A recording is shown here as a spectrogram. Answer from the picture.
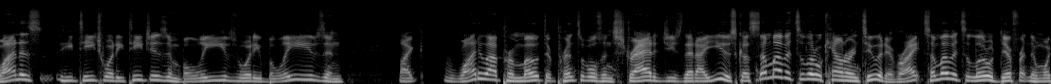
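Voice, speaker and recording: A fairly high-pitched man with an American accent, very fast and with lively intonation, on a very clean recording with a silent background. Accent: Southern US accent, noticeable to outsiders. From US South, Georgia. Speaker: podcast host, weight loss coach. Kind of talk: casual podcast monologue.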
